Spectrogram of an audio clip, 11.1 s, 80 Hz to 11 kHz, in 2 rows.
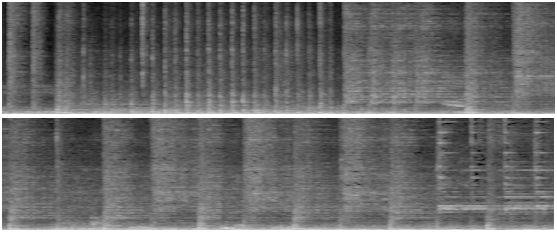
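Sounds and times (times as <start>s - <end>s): rapid drum hits: 0.0s - 11.0s
rock band playing: 0.0s - 11.0s
ringing cymbal wash: 9.4s - 11.0s.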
